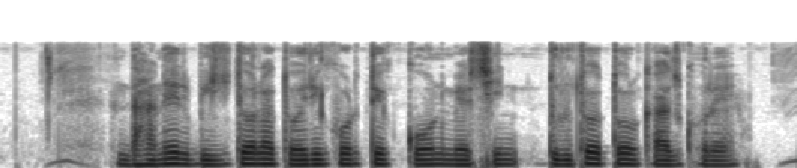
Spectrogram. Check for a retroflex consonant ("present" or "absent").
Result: absent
